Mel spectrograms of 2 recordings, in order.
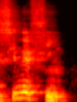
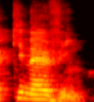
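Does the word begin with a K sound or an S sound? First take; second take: S sound; K sound. First: It begins with an S sound and has F. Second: It begins with a K sound and has V. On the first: "se escreve Cinefin" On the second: "a pronúncia é Kinevin"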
